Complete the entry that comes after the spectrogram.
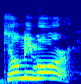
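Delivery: high, squeaky, laughing plea from the floor; high-pitched mock-panicked politeness; flustered pleading. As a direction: play the flustered victim begging politely. Pinned man pleading with attacker.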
